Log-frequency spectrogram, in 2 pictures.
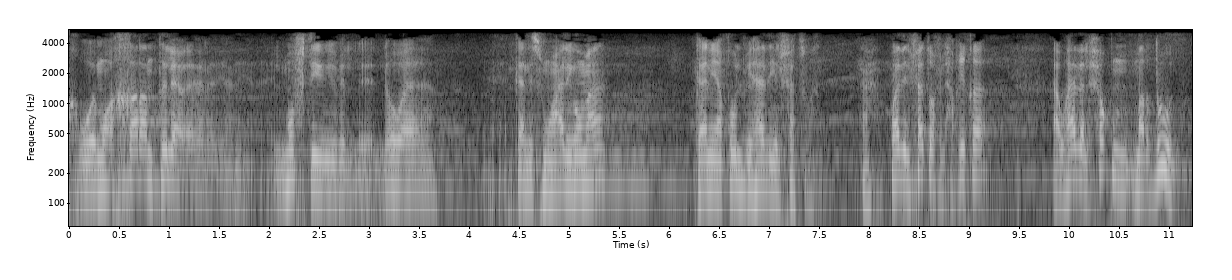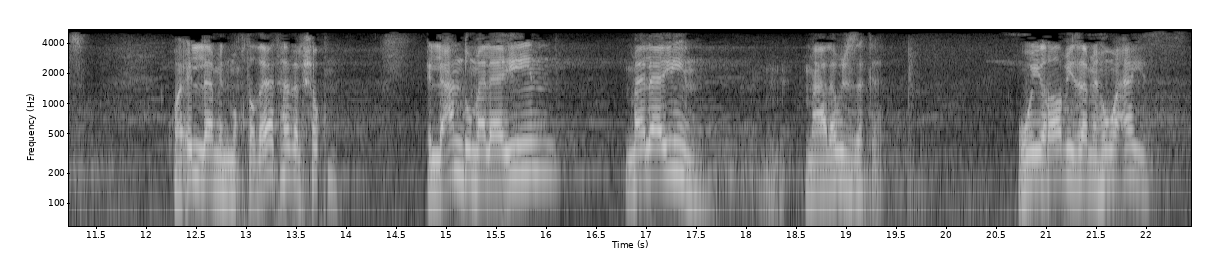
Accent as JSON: {"language": "Arabic", "country": "Egypt", "said": "احنا عندنا في مصر هنا ممكن التمر ما يبقاش قوت"}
